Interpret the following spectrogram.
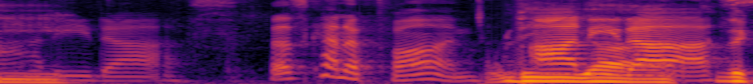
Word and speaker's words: Adidas: Did you know that Americans pronounce the uh apparel and shoe brand Adidas wrong? Okay. That's right. The old man's screaming right now. Uh supposed to be Adi Das.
